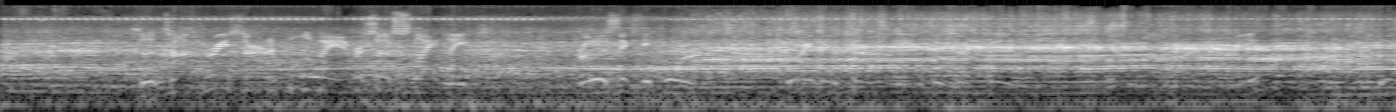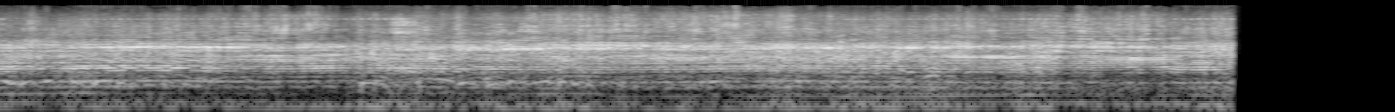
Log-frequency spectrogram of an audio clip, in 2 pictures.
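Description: Several racing motorcycle engines running hard through a corner, their pitch rising and falling as the riders work the throttle and change gear, with the sounds of more than one bike overlapping.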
